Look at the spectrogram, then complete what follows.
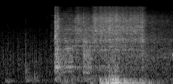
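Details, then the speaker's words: Newly bought turbo PT Cruiser on a trailer, parked on a hill: short catch and brief burst of engine noise that fades within a second; engine stalls, out of fuel, tank empty. "they duped us she's got zero gas"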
